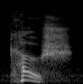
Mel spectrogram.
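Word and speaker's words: Kocs: And that is pronounced kosh. That city is pronounced kosh.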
